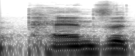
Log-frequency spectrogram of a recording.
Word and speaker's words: Panzer: so basically it's anti-tank you pronounce panzer with a very dark a what what's a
